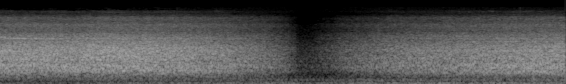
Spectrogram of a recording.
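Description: A steady rushing, hiss-like noise that fades to a brief dip a little past halfway and then swells back to its earlier level.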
